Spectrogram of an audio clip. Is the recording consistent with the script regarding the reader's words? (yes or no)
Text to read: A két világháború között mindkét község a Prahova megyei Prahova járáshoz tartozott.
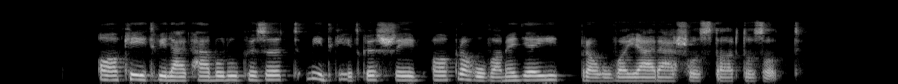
yes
